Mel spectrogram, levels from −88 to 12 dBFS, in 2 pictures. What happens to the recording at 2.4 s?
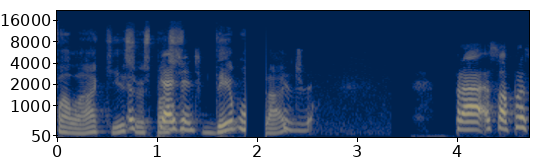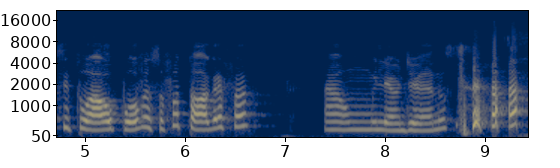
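At 2.4 s the speech is inside a stretch from 1.89 to 3.54 s where the input likely switched to a poorer device. It opens with about 200 ms of silence, then the sound turns dull and narrow, with nothing above 6.1 kHz and a new, faint noise floor, while loudness stays much the same. On a spectrogram the upper band goes empty for that span. The waveform shows a short flat gap at 1.89 s.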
